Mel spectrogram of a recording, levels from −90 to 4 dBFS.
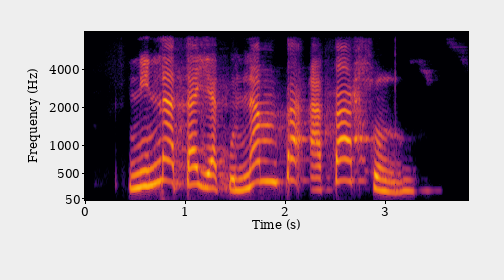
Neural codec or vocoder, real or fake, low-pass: autoencoder, 48 kHz, 32 numbers a frame, DAC-VAE, trained on Japanese speech; fake; 7.2 kHz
